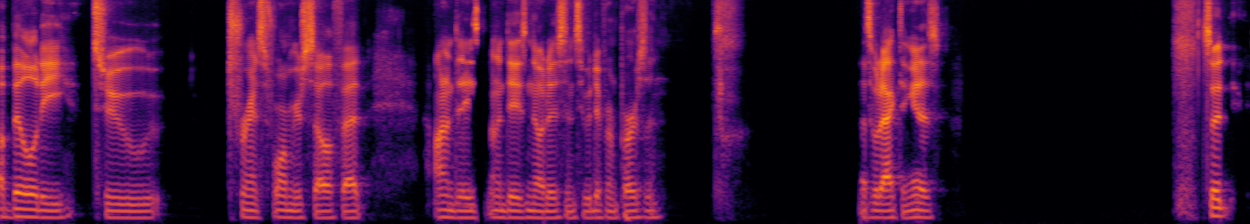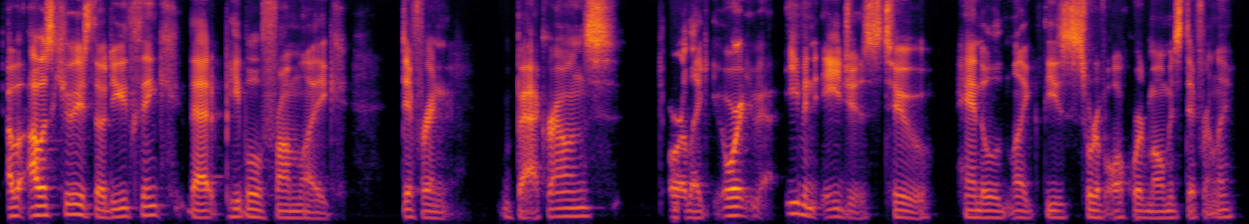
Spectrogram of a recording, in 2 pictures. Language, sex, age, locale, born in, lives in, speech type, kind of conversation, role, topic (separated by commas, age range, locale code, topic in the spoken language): English, male, 30-34, en-US, United States, United States, conversation, unstructured, none, How do you recover from a small social mishap in a way that keeps things comfortable?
